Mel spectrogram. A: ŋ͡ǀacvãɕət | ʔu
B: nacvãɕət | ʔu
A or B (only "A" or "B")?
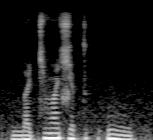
B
